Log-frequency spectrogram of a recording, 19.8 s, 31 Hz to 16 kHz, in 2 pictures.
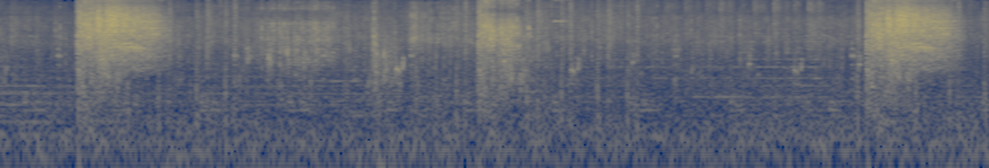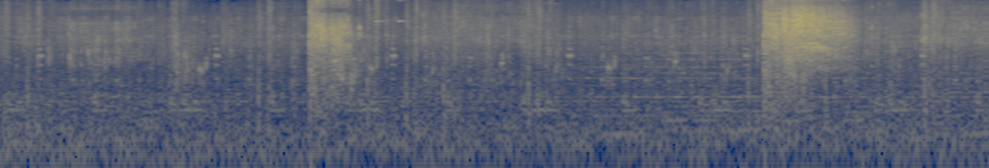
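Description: Gunfire and bursts of booming impacts erupt repeatedly in Resident Evil 4 (2005), loud blasts recurring every few seconds over a steady background of game noise, with little talking.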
